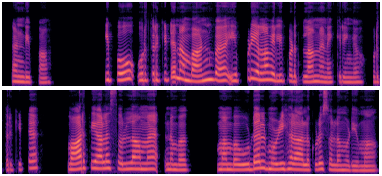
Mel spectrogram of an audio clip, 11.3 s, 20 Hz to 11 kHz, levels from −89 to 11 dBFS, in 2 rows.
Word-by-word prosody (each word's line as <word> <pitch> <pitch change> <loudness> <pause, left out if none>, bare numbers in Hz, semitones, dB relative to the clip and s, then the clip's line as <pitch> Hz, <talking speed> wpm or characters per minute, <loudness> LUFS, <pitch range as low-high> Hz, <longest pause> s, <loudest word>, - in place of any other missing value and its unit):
கண்டிப்பா. 190 -4 -4 1.0
இப்போ, 260 0 0 0.3
ஒருத்தர்கிட்ட 255 +1 -3
நம்ப 255 -5 +3
அன்ப 275 +4 +3 0.3
எப்படியெல்லாம் 280 +1 +2
வெளிப்படுத்தலான்னு 215 -3 -2
நெனைக்கிறீங்க? 185 0 -6 0.3
ஒருத்தர்கிட்ட 195 +4 -10 0.6
வார்த்தையால 250 +2 +4 0.2
சொல்லாம, 225 0 +1 0.4
நம்ப 205 -1 -2 0.7
நம்ப 210 -1 0 0.2
உடல் 245 +5 +3
மொழிகளால 215 -2 +2
கூட 210 +2 -1
சொல்ல 195 -2 -3
முடியுமா? 175 -1 -5
220 Hz, 95 wpm, -21 LUFS, 195-250 Hz, 1.0 s, வார்த்தையால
